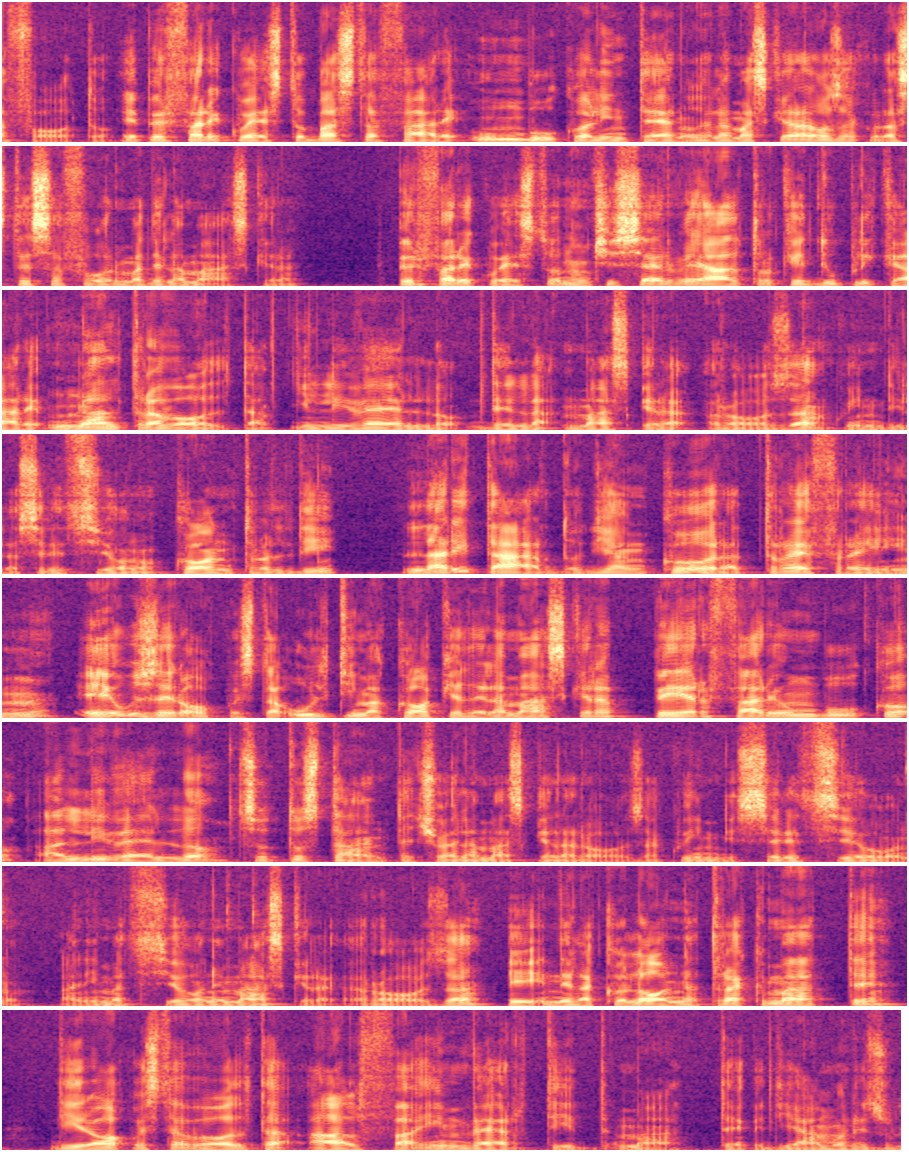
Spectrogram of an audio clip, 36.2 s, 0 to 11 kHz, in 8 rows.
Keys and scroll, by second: 14.8 super+d.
